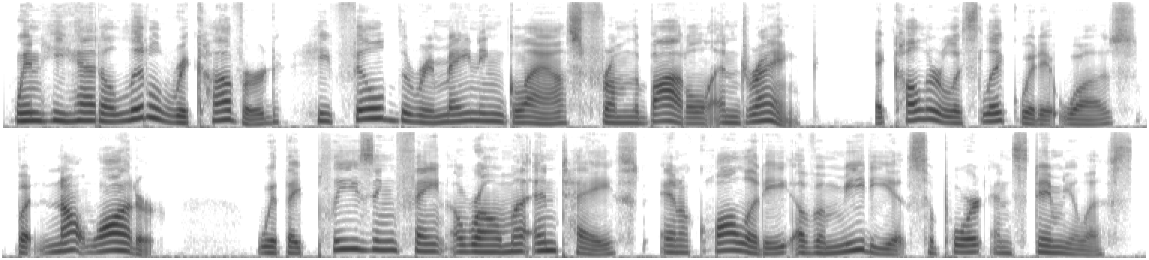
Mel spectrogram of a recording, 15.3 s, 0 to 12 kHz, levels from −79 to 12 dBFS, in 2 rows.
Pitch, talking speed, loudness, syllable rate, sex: 180 Hz, 150 wpm, -18 LUFS, 4.6 syllables/s, female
